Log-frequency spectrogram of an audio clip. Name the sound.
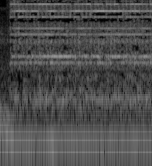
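telephone ringing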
